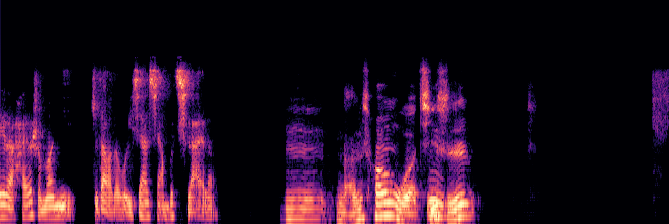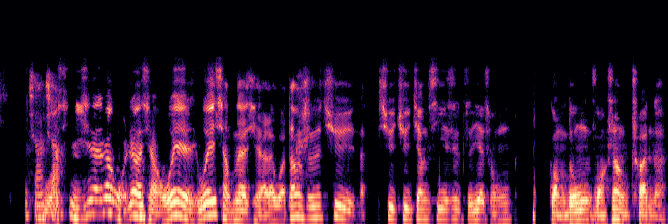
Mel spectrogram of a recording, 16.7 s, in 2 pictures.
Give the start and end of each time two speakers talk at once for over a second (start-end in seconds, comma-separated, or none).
none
